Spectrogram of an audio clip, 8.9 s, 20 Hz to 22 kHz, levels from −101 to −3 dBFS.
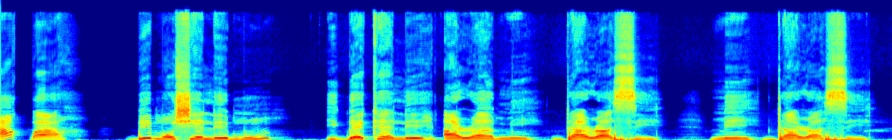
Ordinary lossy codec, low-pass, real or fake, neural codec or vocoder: none; none; fake; vocoder, 48 kHz, 128 mel bands, Vocos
